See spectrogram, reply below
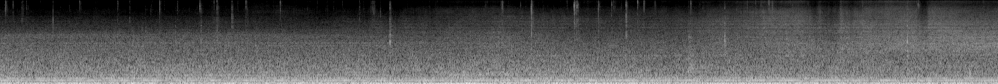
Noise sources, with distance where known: large-sounding engine, near

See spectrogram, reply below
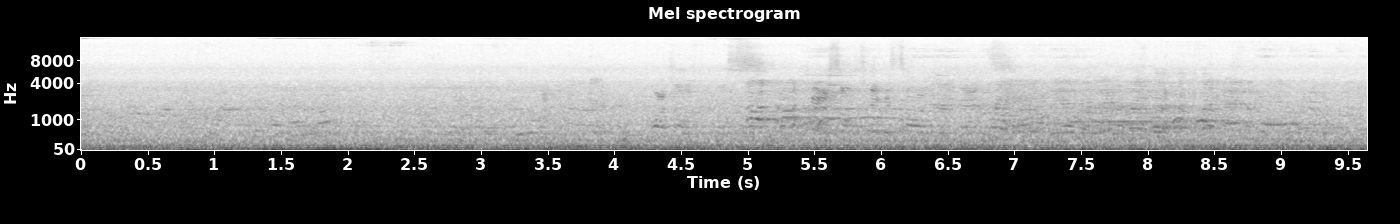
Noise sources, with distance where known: person or small group talking, near

